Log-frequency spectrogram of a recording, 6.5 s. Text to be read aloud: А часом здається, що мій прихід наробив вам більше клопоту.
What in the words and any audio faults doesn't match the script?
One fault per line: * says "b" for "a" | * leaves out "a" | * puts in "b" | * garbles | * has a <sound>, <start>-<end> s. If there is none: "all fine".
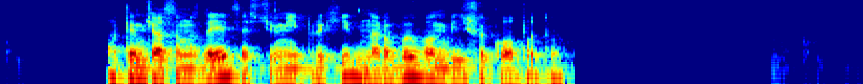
* puts in "тим"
